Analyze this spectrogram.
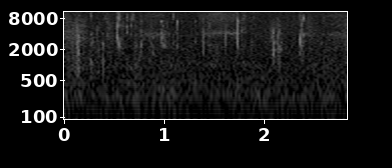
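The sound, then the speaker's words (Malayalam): Faint, soft chewing of sticky jackfruit preserve (chakka varatti): a few moist clicks and smacks at irregular intervals over near-silence, with no talk. “നമ്മൾ ചക്കവരട്ടി കഴിച്ചോണ്ടിരിക്കാണ്.”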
